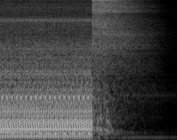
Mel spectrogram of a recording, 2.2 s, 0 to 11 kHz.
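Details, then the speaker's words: New Draper 150L belt-driven 2.2kW air compressor filling tank to 10 bar in exactly 5 minutes; steady pulsing pump drone, then sharp hiss as switch unloads and motor spins down; normal cut-off at correct pressure. "Right guys, so that took exactly 5 minutes and it cut off in the perfect place."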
